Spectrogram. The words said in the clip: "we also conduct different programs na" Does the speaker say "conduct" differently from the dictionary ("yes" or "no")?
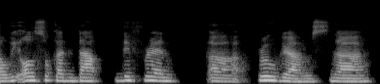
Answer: no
